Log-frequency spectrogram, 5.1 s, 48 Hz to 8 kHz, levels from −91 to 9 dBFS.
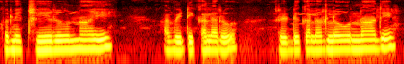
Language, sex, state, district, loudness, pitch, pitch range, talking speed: Telugu, male, Telangana, Mahabubabad, -12 LUFS, 155 Hz, 150-165 Hz, 95 wpm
